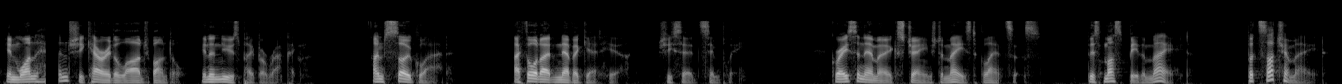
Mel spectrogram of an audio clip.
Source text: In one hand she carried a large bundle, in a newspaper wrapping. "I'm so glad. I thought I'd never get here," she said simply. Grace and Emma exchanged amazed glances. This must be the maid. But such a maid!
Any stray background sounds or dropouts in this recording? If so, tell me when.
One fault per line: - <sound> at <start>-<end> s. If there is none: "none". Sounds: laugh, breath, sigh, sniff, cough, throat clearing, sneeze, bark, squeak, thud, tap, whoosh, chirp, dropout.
- dropout at 0.5-0.6 s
